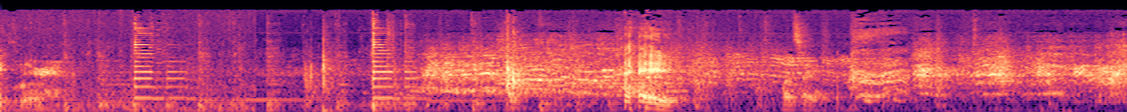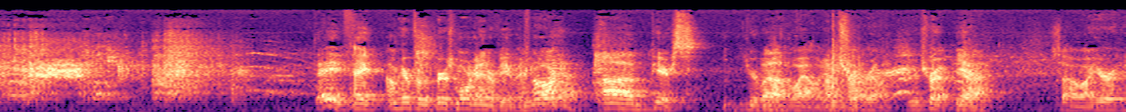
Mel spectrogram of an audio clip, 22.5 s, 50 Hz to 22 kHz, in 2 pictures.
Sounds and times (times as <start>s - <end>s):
Music: 0.0s - 7.0s
Chuckle, chortle: 6.1s - 10.8s.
